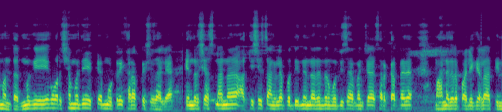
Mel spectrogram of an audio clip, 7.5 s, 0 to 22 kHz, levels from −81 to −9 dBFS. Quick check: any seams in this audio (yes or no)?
yes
